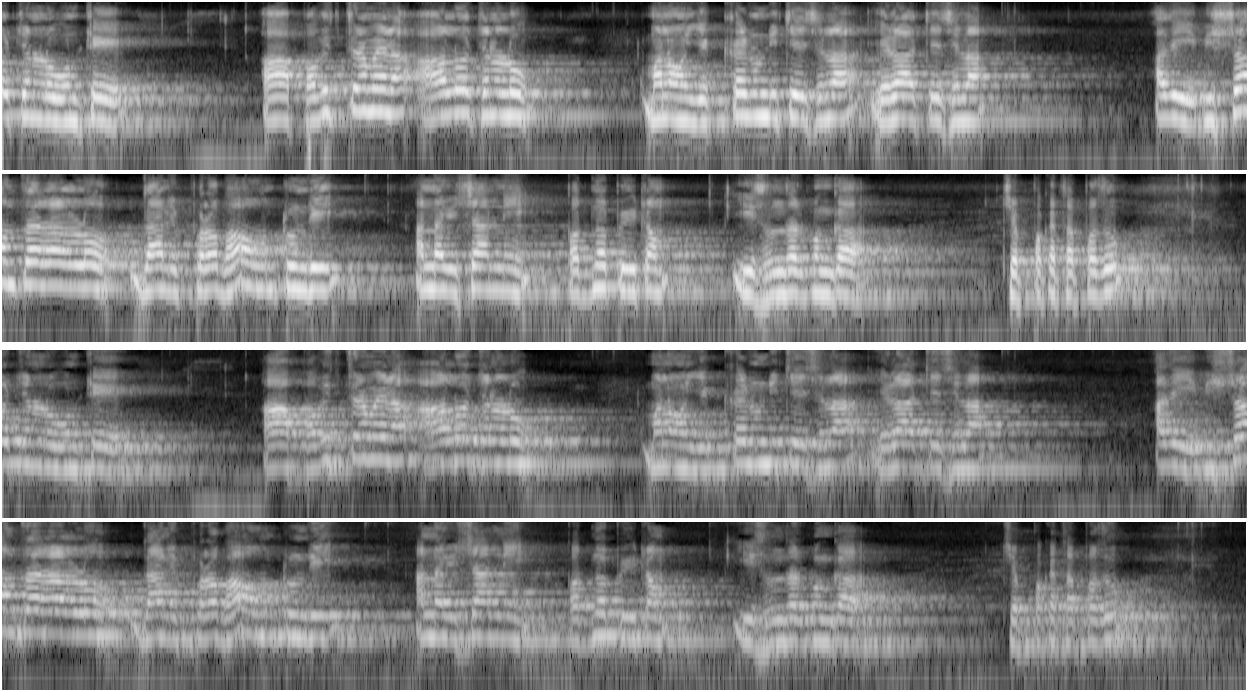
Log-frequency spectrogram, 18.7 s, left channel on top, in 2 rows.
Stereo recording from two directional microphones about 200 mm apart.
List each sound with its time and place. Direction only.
0.0 s a man's voice: 25° left (ahead or behind)
1.9 s a man's voice: 25° left (ahead or behind)
8.6 s a man's voice: 25° left (ahead or behind)
16.8 s a man's voice: 30° left (ahead or behind)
